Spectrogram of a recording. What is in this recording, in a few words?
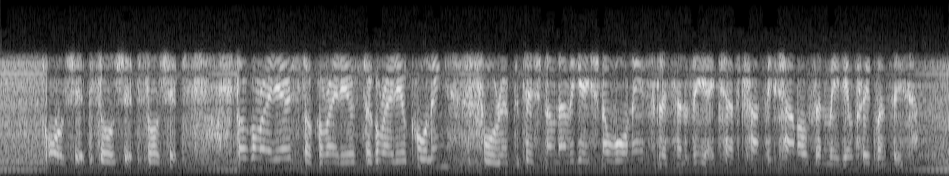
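2182 radio, 2182kHz, Marine Audio HF; Stockholm R, May 2008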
